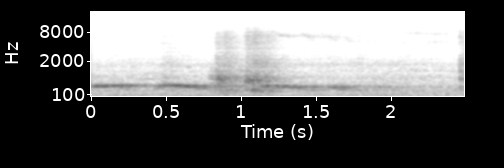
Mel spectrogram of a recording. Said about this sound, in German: Ich sitze an meinem Schreibtisch und aus den Lautsprechern des Computers schallt das akustische Geschehen eines Hinterhofs.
